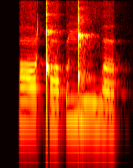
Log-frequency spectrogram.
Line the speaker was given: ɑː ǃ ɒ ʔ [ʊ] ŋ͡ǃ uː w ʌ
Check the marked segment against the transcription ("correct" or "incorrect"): correct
